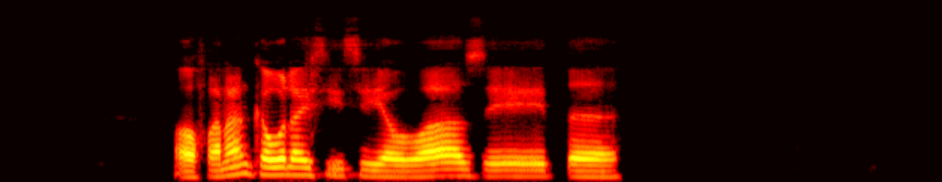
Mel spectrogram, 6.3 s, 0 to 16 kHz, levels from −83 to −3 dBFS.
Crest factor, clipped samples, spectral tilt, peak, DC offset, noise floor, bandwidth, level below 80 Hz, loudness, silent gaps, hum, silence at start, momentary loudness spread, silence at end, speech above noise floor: 18 dB; under 0.1%; -6 dB/octave; -10 dBFS; under 0.1%; under -90 dBFS; 7.8 kHz; -78 dBFS; -27 LUFS; none; none; 1.15 s; 8 LU; 2.15 s; over 64 dB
